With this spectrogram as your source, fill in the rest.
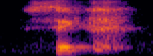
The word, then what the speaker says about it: Sikh: For those wondering, the correct pronunciation of the word sik is with a short I and an aspirated K, just the way you are describing it. Sounds most like the English word sik.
